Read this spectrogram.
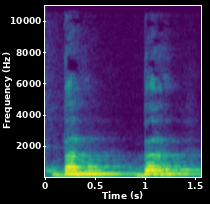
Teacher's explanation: B is the symbol for the sound B, and it is bilabial. It is pronounced from both of the lips.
